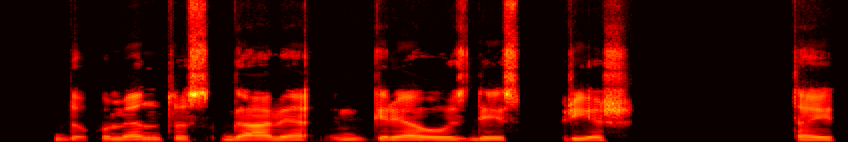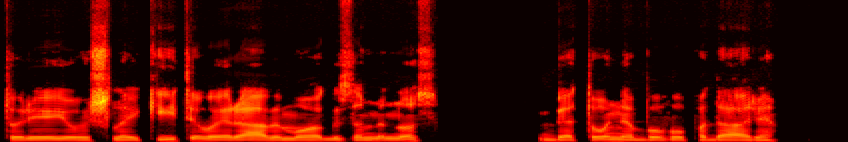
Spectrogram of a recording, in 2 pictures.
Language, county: Lithuanian, Marijampolė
